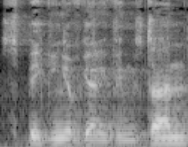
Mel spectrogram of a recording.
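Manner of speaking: ordinary delivery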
